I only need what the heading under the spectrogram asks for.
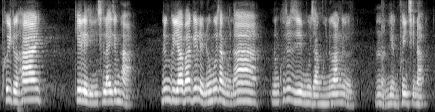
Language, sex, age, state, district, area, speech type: Bodo, female, 60+, Assam, Kokrajhar, rural, spontaneous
